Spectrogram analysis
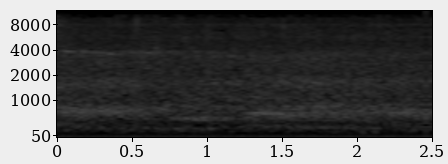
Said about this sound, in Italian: Sale il coro dei tifosi, è stato il Cagliari ad andare vicinissimo al gol del pareggio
